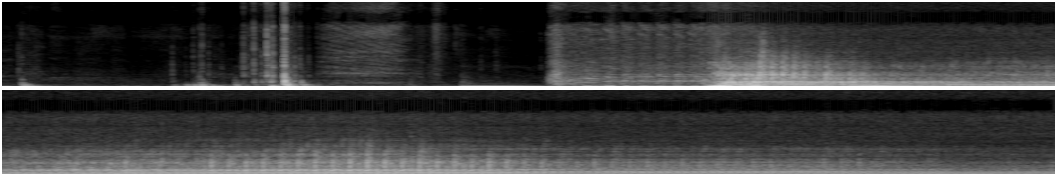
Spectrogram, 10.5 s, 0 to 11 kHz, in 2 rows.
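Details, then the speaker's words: Jaguar F-Type during a battery cranking test (battery 90% charged, tested good): brief crank, quick catch and loud rev flare settling to a smooth, even idle; tester confirms the battery is good at startup, normal start. "So that tells me everything is good on that battery during the cranking test. So everything at startup is as it should be."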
